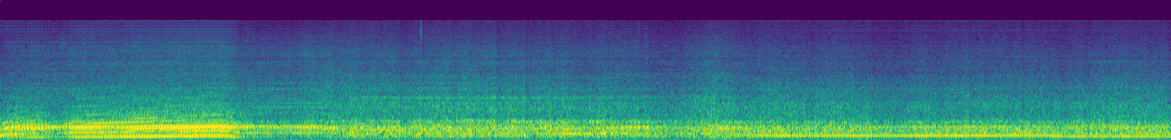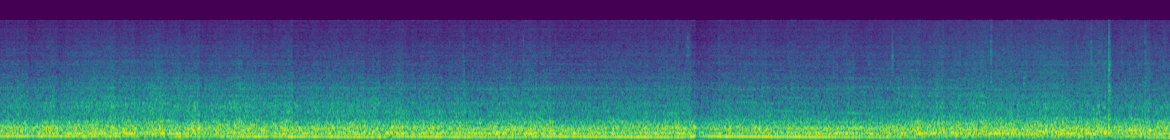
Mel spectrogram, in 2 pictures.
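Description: Mercedes-AMG car engine heard from inside the cabin on a race track, revving hard for the first two seconds and then running on with its pitch shifting in steps as it gears up and down, over a steady hiss of tyre and wind noise.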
